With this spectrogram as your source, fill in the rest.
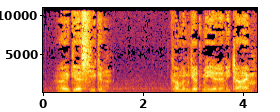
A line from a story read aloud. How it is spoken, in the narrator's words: he mumbled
